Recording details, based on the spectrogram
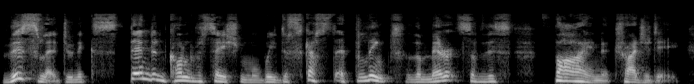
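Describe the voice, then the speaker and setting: Husky, mannered Regency gentleman. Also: mid-range voice, very animated, measured pace. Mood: genteel, deferential. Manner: florid, formal, mannered. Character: deferential, genteel Regency gentleman recounting a meeting. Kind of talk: radio play storytelling.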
